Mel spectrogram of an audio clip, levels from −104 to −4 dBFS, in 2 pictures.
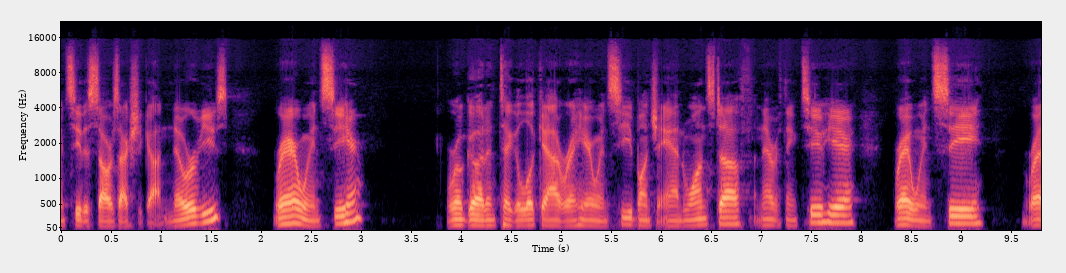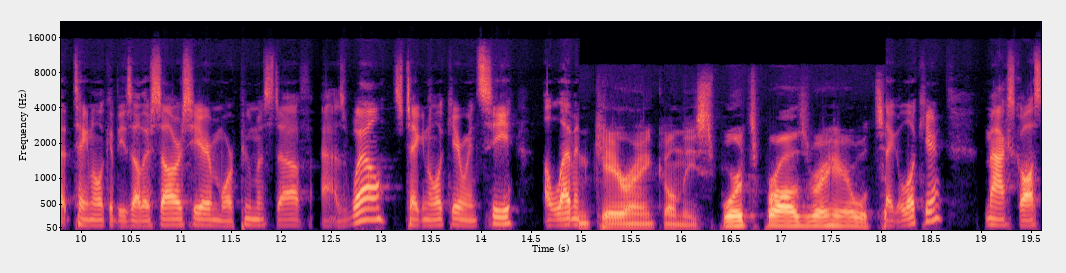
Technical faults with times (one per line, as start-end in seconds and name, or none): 11.79-12.58 sudden gain jump
14.99-18.06 section at the wrong speed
